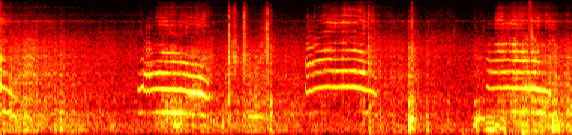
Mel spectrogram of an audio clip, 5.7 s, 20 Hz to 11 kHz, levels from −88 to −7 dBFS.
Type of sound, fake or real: real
